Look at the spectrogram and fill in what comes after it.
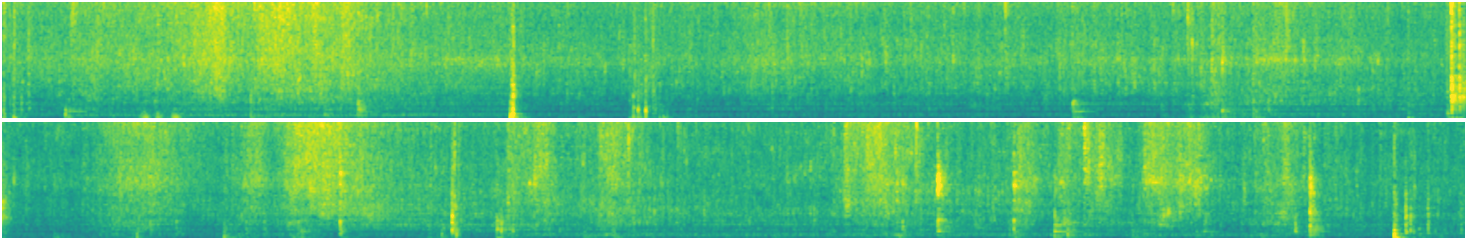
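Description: Chicken feet and masala sizzling as they fry in a stainless steel pot on a gas burner, stirred with a wooden spoon that knocks against the pot now and then. The sharpest knocks come about five seconds in and near the middle.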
